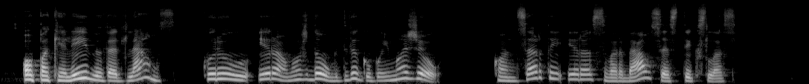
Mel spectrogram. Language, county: Lithuanian, Vilnius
